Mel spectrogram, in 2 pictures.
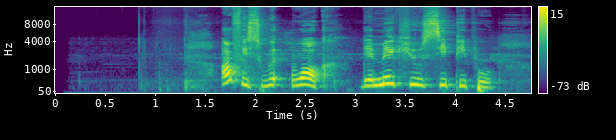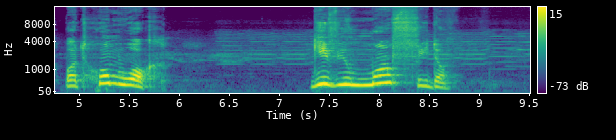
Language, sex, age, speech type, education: Nigerian Pidgin, female, 30-45, spontaneous, tertiary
